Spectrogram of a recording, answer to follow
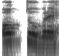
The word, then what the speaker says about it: Octubre: all the months pay attention in terms of pronunciation that o to Bray is an o se is not act is Octubre and then noviembre and in DC ember accept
